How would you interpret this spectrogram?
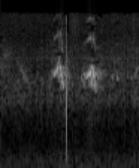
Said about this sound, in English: Just sitting there on the bench. Birds are tweeting, singing.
